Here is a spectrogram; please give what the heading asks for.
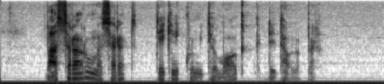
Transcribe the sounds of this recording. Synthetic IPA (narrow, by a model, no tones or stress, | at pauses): bəasəɾaɾuməsəɾət̪ʰː | e̞knikʰːomit̪ʰe̞wmawɔkʼɡ̥ɨd̪ːe̞t̪ʰa̰wnəbːəɾ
